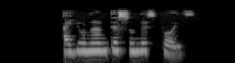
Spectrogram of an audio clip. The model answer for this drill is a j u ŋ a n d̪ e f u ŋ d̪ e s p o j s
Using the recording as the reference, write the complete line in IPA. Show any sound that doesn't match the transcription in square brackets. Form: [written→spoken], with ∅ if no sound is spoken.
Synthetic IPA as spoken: a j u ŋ a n [d̪→t̪] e [f→s] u [ŋ→n] d̪ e s p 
